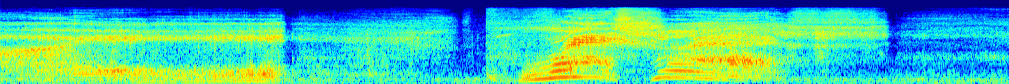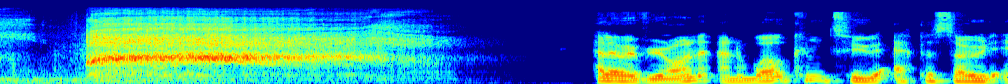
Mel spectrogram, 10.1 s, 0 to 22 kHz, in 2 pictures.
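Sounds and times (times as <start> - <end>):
raspy hissing throat noise: 0.0 - 6.1.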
